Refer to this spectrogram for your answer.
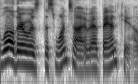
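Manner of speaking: ordinary talk, nothing marked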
